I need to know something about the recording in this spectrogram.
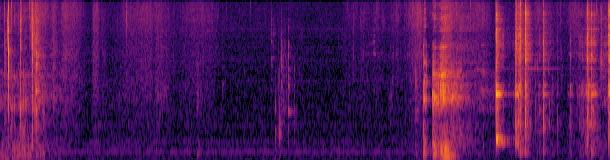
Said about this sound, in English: Uh, hold on. I gotta get some water here. ASMR water drinking.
